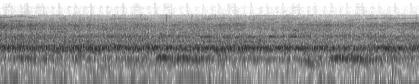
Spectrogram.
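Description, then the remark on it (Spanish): A huge stadium crowd at Sevilla's Ramón Sánchez Pizjuán stadium chants "Lopetegui dimisión" in unison, a dense, roaring wall of voices that holds steady and loud throughout, calling for coach Lopetegui to resign. “Ese era el grito del Ramón Sánchez Pizjuán, pese a la clasificación.”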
